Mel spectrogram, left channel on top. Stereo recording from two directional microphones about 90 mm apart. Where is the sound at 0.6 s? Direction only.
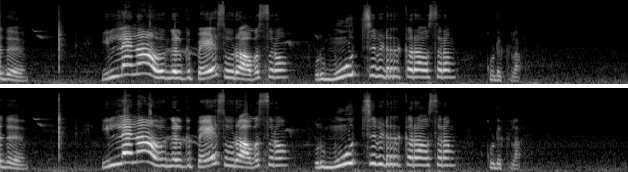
35° right (ahead or behind).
